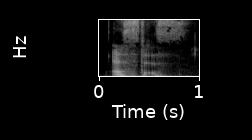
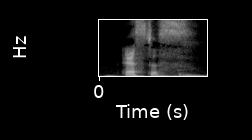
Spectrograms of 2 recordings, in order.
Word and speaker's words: Estes: It's like the E and the second E is supposed to be pronounced like an I, not an E. And I kept saying Estes. – Ah. – But I'm wrong.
